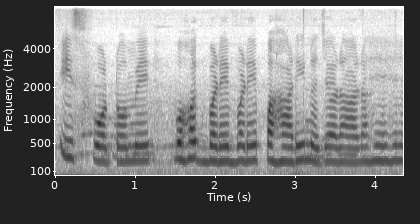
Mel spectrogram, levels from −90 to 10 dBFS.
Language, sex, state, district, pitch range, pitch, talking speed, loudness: Hindi, female, Odisha, Malkangiri, 220-235 Hz, 225 Hz, 150 wpm, -19 LUFS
